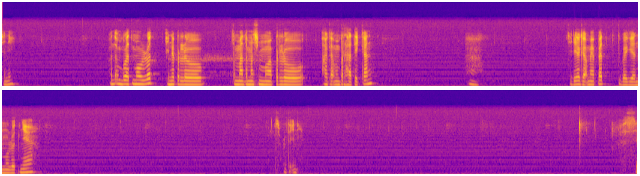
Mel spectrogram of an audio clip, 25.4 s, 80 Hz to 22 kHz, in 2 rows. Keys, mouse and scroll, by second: 0.2 middle click, 1.4 middle click, 2.5 click, 4.0 right click, 4.4 middle click, 5.2 shift+right click, 5.2 middle click, 5.7-6.1 scroll down 4, 6.1 shift+middle click, 6.6 shift+middle click, 7.4 scroll up 1, 7.9 click, 9.8 middle click, 10.6 click, 11.0-11.5 scroll up 6, 11.8 right click, 12.2 shift+right click, 12.5 middle click, 14.0 click, 14.1 middle click, 14.1 click, 15.0 click, 16.7 click, 18.2-18.6 scroll down 4, 18.6 middle click, 19.6 middle click, 20.4 middle click, 21.3 middle click, 23.6 middle click, 24.8 s.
